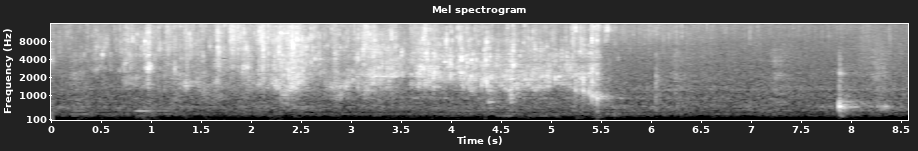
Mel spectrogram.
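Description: Water poured from a plastic container onto dried cut seaweed in a bowl, getting louder over the first second or two and stopping abruptly about five and a half seconds in. A brief knock near the end.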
